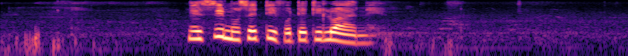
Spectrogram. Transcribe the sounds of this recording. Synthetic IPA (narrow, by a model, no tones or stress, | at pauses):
ŋesimɔsetʼifɔtʼetʼilwaːnɛ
